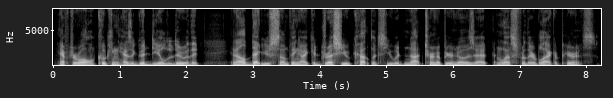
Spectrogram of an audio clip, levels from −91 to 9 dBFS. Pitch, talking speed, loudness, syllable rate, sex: 85 Hz, 250 wpm, -20 LUFS, 5.9 syllables/s, male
